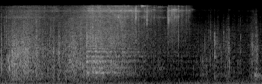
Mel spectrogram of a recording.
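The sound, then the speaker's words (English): Money emptied from a paper bag onto a table gives a dense, bright jingle of spilling coins. The jingle holds for over a second, then breaks into a few scattered clinks that fade out. “Jason empties a paper bag of money onto the table”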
